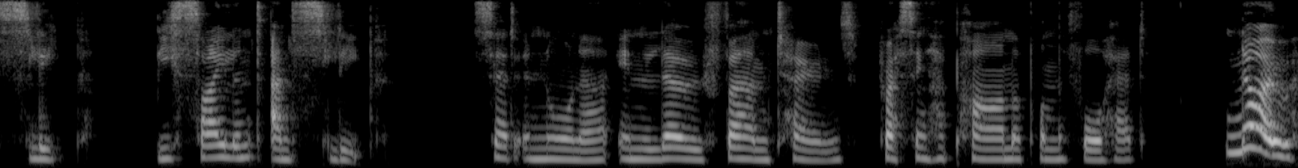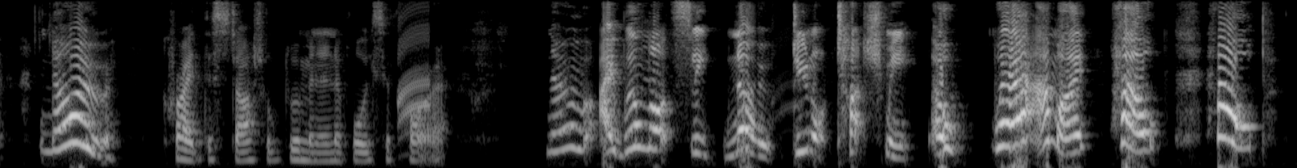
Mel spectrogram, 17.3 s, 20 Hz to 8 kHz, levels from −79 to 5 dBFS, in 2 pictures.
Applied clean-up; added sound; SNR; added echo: neural mask model RNNoise.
